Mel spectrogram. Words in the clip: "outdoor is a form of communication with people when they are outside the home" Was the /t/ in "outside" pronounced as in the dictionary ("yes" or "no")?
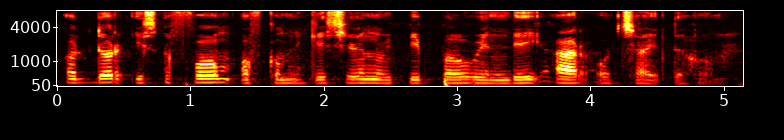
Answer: yes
